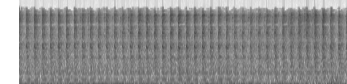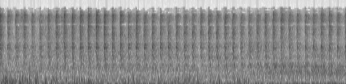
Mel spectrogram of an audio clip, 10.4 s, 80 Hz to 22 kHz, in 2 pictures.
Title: The 2nd AC compartment of Indian Railways. Continuous rattle and noise. Back pain for free. (2)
